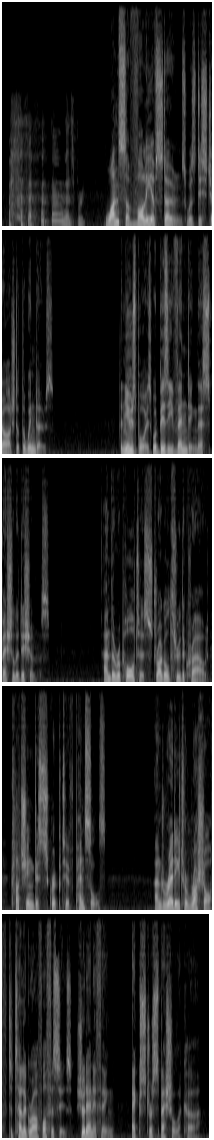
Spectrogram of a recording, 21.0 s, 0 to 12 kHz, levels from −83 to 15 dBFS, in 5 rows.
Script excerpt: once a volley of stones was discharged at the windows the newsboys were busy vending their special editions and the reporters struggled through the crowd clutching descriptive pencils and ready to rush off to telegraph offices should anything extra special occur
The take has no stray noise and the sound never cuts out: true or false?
false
